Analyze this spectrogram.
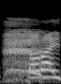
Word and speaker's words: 떠라이: 그 인도랑 접경하고 있는 그 낮은 지역을 발음을 조금 조심해야 되는데 떠라이라고 얘기를 해요. 네. 떠라이 지역에서.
